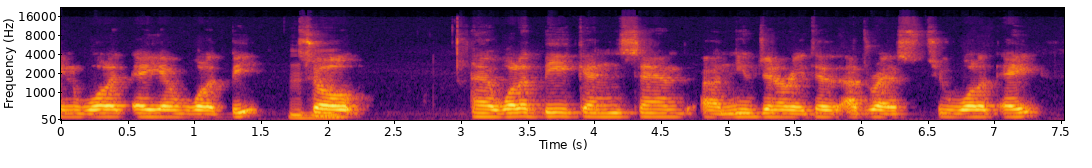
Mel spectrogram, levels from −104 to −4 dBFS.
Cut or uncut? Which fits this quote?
cut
